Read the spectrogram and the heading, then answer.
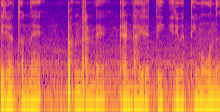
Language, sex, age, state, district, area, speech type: Malayalam, male, 18-30, Kerala, Malappuram, rural, spontaneous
